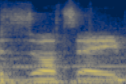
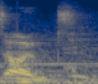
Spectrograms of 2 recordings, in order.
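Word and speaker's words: Zote: sober serious case for Zotate being the next character. Oh, okay. It's Zot. I just I still feel like he would pronounce his own name.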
